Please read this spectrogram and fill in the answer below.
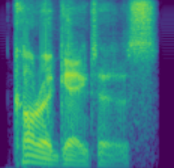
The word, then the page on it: corrugators: British English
